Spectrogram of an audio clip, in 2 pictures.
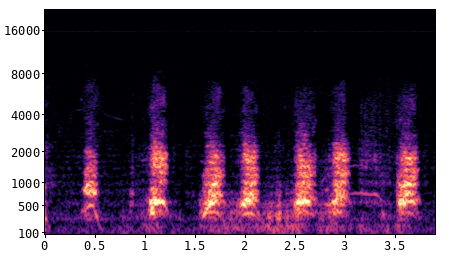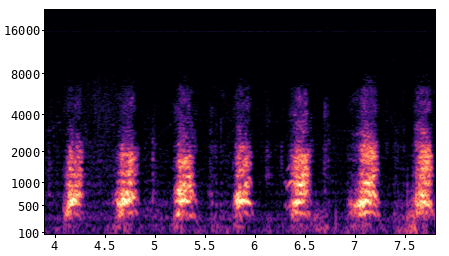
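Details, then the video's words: Hunting Laikas alongside a labrador baying at a wild boar: steady, evenly spaced harsh barks, about one and a half per second, continuing without pause through the whole stretch. "Oхота с лайками и лабрадором , на кабана"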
